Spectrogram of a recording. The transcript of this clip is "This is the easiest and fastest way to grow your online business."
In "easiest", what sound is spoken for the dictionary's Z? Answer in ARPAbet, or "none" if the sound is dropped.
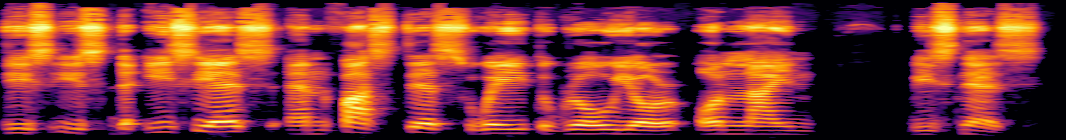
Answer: S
